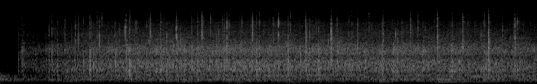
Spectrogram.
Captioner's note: audience applauding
